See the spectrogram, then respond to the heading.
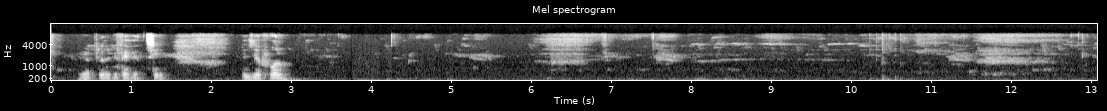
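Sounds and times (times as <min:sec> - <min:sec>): birds chirping: 0:00.0 - 0:13.0
low background rumble: 0:00.1 - 0:13.0
thin whistled bird notes: 0:03.2 - 0:13.0.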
